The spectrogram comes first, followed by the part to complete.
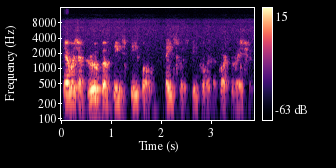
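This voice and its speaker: A man telling a rambling, conversational story in a halting, emphatic way, often repeating his phrases. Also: sits low, fairly even intonation. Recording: roomy echo, distant mic, muffled sound.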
